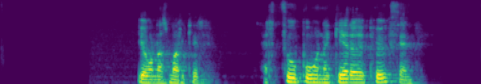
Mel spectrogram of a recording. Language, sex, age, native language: Icelandic, male, 30-39, Icelandic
